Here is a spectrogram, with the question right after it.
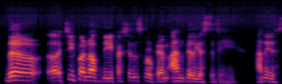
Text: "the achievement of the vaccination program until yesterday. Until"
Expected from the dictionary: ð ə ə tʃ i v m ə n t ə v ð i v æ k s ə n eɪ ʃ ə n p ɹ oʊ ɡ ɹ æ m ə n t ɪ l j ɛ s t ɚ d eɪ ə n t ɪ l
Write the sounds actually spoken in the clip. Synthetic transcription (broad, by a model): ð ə ə tʃ i v m ə n t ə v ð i f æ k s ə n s p ɹ oʊ ɡ ɹ æ m ə n t ɪ l j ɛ s t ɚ d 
